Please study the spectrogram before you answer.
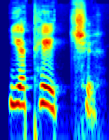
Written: यथेच्छ

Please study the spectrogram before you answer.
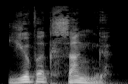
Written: युवक संघ

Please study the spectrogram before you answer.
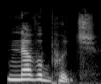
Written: नवभुज

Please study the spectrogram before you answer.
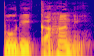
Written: पूरा

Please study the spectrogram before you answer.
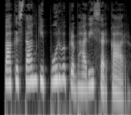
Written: प्रभारी

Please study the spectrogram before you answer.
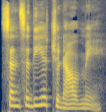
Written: संसदीय

